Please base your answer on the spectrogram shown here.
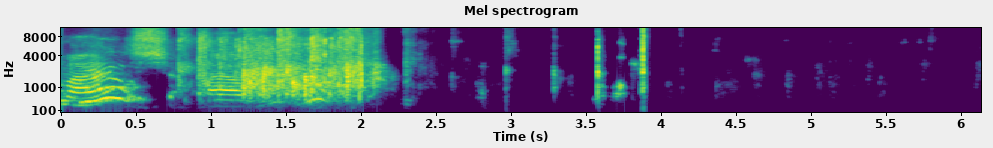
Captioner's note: audience applauding loudly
